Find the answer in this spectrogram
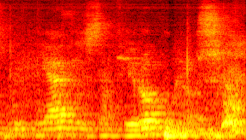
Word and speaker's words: Miltiades Zaphiropoulos: I think I'm here because I'm one of the few people that can correctly pronounce Miltiades Zaphiropoulos.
